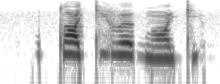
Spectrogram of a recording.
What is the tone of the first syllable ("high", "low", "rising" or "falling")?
high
